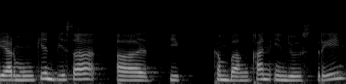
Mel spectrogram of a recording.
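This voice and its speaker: A woman speaks with an English accent in a dark, mellow tone. Her pitch is medium, and the background is quiet. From United States. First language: English (speaking Indonesian). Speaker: language competition contestant, researcher. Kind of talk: news report presentation; interview answer. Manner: halting, many fillers.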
